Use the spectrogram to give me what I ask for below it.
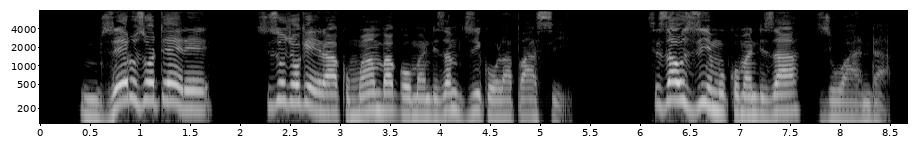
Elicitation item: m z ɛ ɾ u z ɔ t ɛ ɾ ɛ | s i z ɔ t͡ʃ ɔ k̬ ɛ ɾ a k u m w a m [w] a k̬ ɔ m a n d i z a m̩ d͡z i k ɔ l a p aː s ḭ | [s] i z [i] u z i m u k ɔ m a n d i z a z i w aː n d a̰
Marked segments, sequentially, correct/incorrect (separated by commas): incorrect, correct, incorrect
